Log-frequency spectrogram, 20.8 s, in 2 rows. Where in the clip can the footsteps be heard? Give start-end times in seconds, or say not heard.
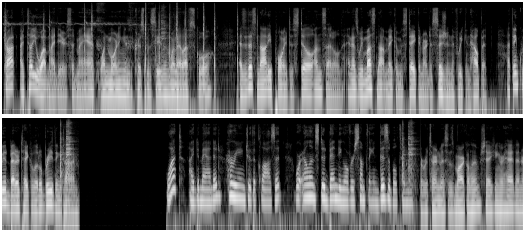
not heard.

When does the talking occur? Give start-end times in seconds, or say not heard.
0.0-11.9, 13.7-20.8.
